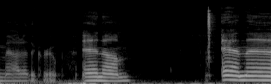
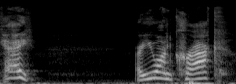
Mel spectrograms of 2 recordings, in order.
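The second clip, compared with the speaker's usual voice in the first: raised, higher heckling call; mock yell, louder and higher; retold yelling; 7 semitones higher, 6 dB louder than usual. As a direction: act out a drunken challenge to someone. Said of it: "So I started yelling at this guy".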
